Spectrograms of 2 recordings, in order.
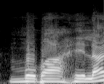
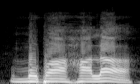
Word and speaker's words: مباہلہ: مباہلہ نہیں ہے بلکہ مباہلہ، ہے پر زبر ہے، میم بے الف ہے 2 آنکھوں والی، لام اور گول تے.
